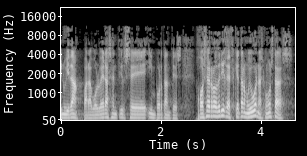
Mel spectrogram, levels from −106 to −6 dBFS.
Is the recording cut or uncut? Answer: uncut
